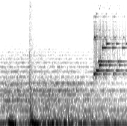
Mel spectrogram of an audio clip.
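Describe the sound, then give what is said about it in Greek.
A soft thump, then a bright, high-pitched chime of little bells rings out steadily over a low background hum for the last half second, a game-show sound effect signalling 'go higher' in a radio number-guessing game. “Τα καμπανάκια ανέβα. Σημαίνουν ανέβα.”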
